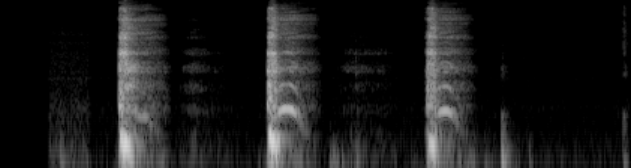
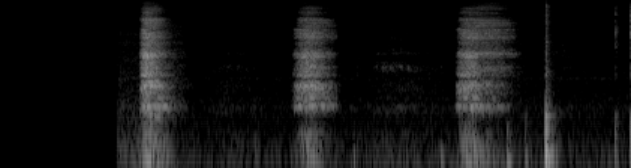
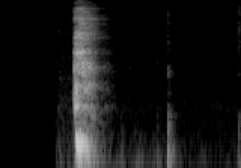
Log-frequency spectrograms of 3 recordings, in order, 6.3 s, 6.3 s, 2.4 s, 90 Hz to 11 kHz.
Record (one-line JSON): {"three_cough_length": "6.3 s", "three_cough_amplitude": 20894, "three_cough_signal_mean_std_ratio": 0.26, "exhalation_length": "6.3 s", "exhalation_amplitude": 2796, "exhalation_signal_mean_std_ratio": 0.34, "cough_length": "2.4 s", "cough_amplitude": 19181, "cough_signal_mean_std_ratio": 0.23, "survey_phase": "beta (2021-08-13 to 2022-03-07)", "age": "45-64", "gender": "Male", "wearing_mask": "No", "symptom_none": true, "smoker_status": "Ex-smoker", "respiratory_condition_asthma": false, "respiratory_condition_other": false, "recruitment_source": "REACT", "submission_delay": "1 day", "covid_test_result": "Negative", "covid_test_method": "RT-qPCR"}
